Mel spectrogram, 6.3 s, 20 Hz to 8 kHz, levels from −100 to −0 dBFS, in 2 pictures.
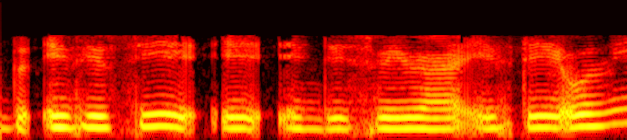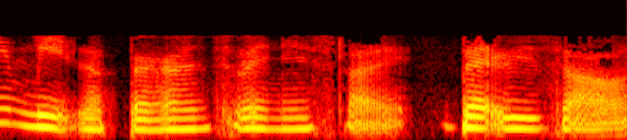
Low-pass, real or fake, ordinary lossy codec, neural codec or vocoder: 7.2 kHz; fake; AAC, 16 kbps; codec, 16 kHz, 4 kbps, FunCodec, trained on Chinese and English, 50 frames a second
